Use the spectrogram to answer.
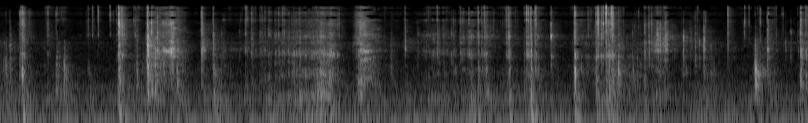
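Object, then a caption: Bar of soap. A solid oval bar of dry soap with a red shell and white core is held in the hand while a utility-knife blade carves and scrapes it. Quick, bright crackling scrapes and crisp little cuts follow one another unevenly, with almost no low end and no ring after each stroke.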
